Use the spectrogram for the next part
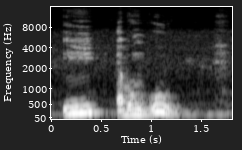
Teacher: যে সকল স্বরধ্বনি উচ্চারণ করার সময় আমাদের মুখ সবথেকে কম খোলা থাকে সেটা হচ্ছে সংবৃত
